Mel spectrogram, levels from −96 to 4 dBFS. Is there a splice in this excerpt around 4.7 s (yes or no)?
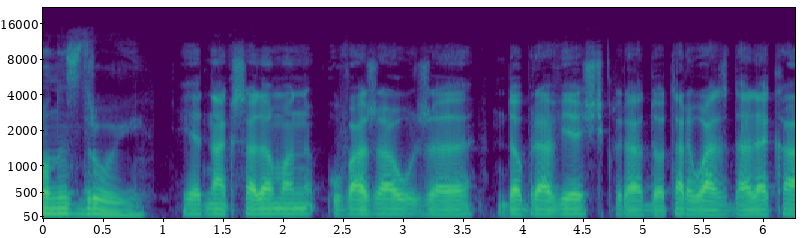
no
